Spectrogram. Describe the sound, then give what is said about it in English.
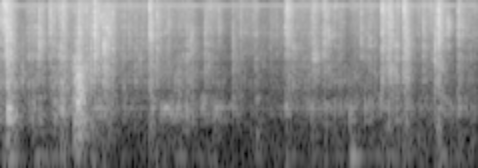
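Wrapping paper is handled and fastened with a little piece of sticky tape, giving a steady run of crisp crinkles, rustles and small clicking ticks with no one speaking. “but if I put a little piece of sticky tape there.”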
